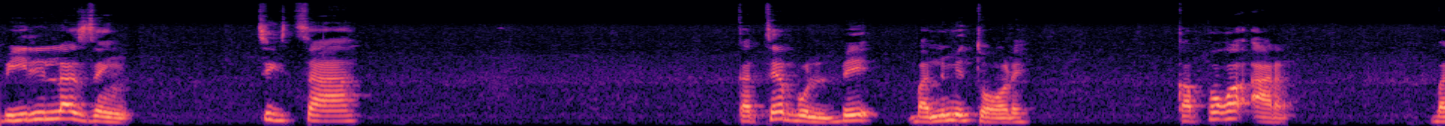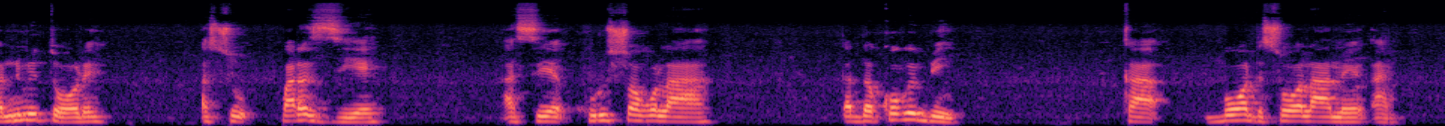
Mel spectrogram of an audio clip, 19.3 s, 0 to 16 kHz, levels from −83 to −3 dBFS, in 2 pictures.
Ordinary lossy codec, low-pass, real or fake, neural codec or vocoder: AAC, 96 kbps; 14.4 kHz; fake; vocoder, 44.1 kHz, 128 mel bands every 256 samples, BigVGAN v2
